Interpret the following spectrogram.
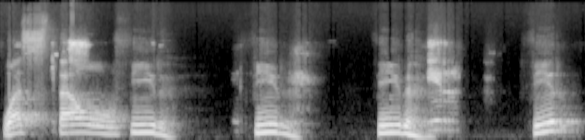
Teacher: Ro keadaannya sukun. Sebelumnya kasr, berarti tipis.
